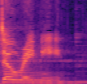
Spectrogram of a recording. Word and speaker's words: Doremi: It's spelled like notes and pronounced Doremi.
